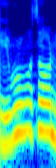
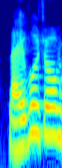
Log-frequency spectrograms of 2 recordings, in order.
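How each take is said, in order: First: The first syllable is said with an 'ee' vowel. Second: The first syllable is said with an 'eye' vowel. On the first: This is the older Korean-style reading of the term. "리보솜 이렇게 읽은 거" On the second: This is the English-style reading heard in lectures. "영어식 표현을 많이 듣게 돼요"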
